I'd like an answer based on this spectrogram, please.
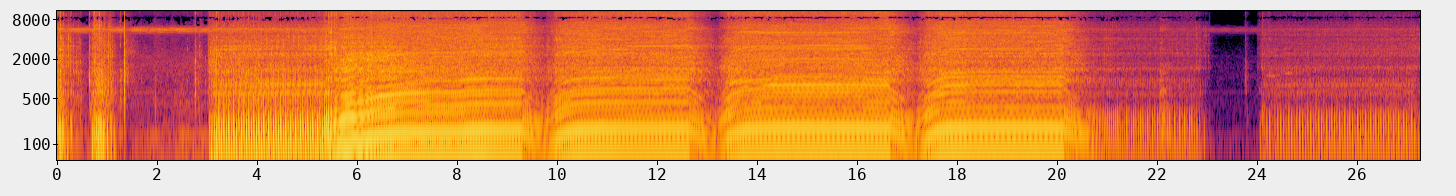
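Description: Honda GX25 25cc four-stroke brush cutter engine running, after a few clicks at the start. It is revved up to high speed four times, each rise held for a few seconds and dropped back to idle, then settles to a lower, steadier running sound near the end.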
